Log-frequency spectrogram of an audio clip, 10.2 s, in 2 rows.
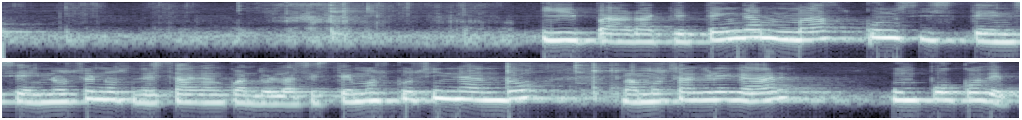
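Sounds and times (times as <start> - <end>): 
utensil scraping a bowl stirring egg into mashed potato: 0.3 - 2.4
speech: 2.7 - 10.1.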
